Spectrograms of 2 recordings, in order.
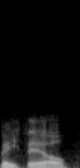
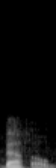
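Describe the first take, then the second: First: The name is said with its Hebrew pronunciation. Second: The name is said with its English pronunciation. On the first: The speaker calls it right. "you will continue to hear us use the word Bethel" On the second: The speaker calls it wrong. "and not Bethel, because we know that Bethel is an English word"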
